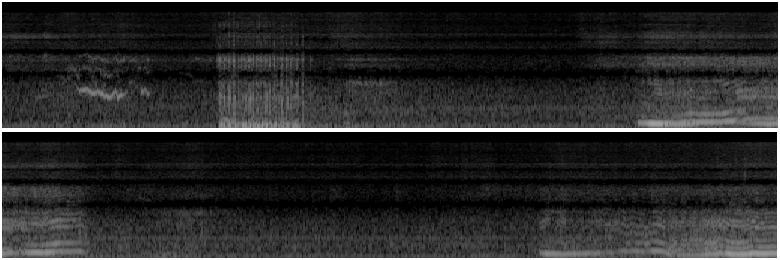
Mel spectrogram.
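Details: A sleeping dog snores: a rough snorting breath, then longer wavering, whine-like snores against quiet room noise: ordinary snoring.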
